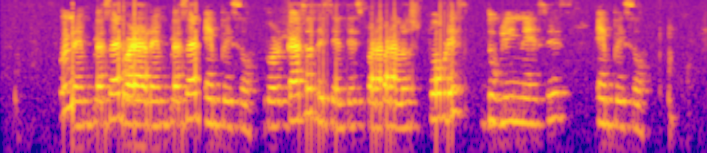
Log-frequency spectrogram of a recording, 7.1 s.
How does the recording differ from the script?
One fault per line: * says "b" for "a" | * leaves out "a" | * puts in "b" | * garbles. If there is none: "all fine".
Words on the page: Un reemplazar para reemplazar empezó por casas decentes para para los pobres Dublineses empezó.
all fine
